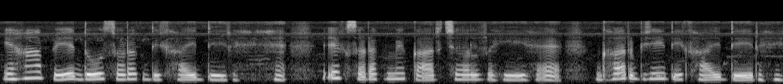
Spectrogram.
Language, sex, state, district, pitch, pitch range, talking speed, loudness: Hindi, female, Jharkhand, Palamu, 225 Hz, 205-245 Hz, 155 wpm, -16 LUFS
